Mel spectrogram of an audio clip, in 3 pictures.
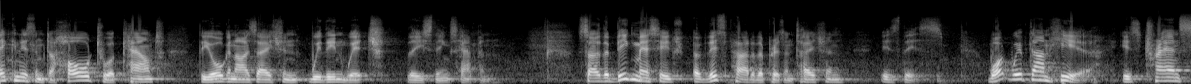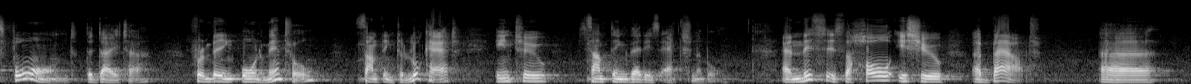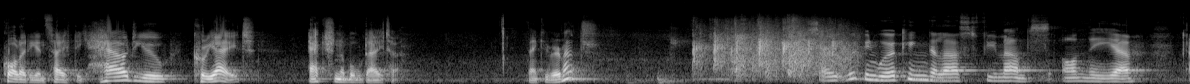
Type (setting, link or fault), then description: setting, live audience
